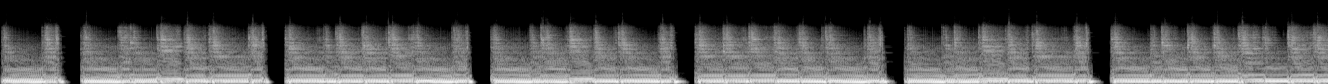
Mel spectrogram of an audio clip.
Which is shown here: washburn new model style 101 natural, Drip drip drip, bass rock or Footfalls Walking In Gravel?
bass rock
